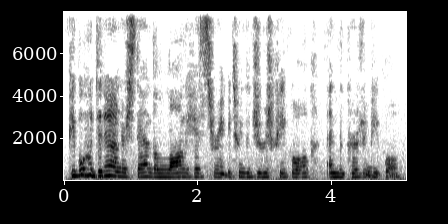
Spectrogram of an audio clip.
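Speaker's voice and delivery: ordinary talk, nothing marked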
